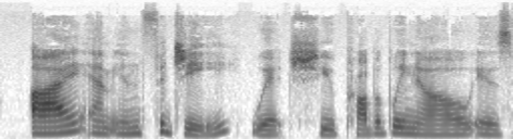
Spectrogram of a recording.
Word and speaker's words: Fiji: So I've I've always heard it pronounced Fiji, but I guess Fiji is how the locals say it.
